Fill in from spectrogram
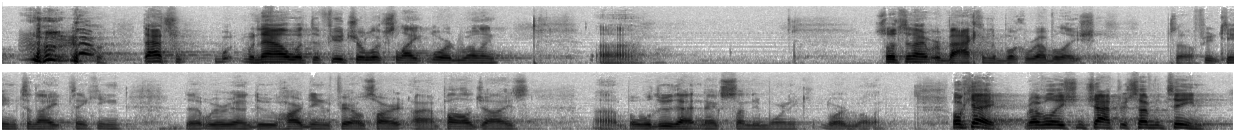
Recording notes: This is a sermon recorded at the Lebanon Bible Fellowship Church on 7/14/2019 during the evening service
